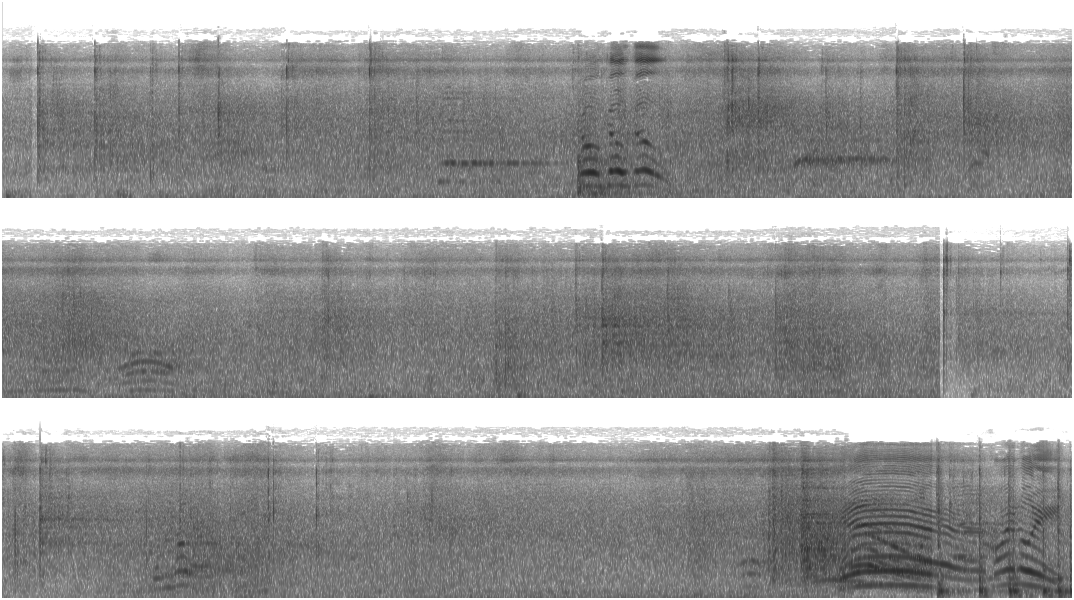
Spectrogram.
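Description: Ice hockey game in an indoor rink: scattered clacks and knocks of sticks, puck and skates on the ice and boards, with players' short shouts now and then.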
